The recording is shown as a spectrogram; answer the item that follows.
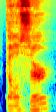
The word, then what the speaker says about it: Galser: Galser. Galser. I keep forgetting his name. Galser. Ger like ulcer. It rhymes with ulcer.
